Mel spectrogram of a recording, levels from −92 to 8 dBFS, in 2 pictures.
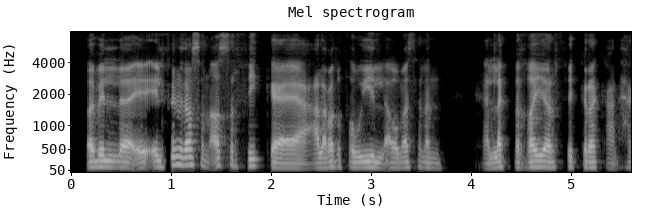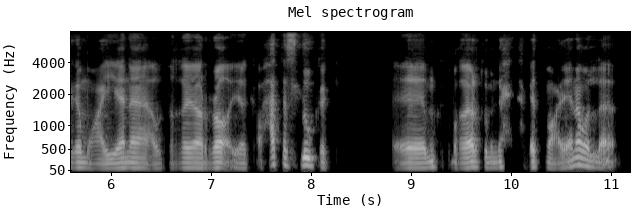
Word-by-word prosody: طب 115 +1 +3
ال 120 -1 +3
آآ 110 -1 +4
الفيلم 125 +8 0
ده 165 - +6
مثلًا 165 -1 -1
أثّر 150 -1 -2
فيك 140 0 -4 0.3
على 105 +3 0
مَدى 120 +1 -1
طويل 115 -1 0
أو 105 - -1
مثلًا 110 -2 -6 0.4
خلّاك 115 +5 0
تغيّر 115 +2 +3
فِكرَك 115 -1 -2
عن 95 - -9
حاجة 110 -1 -5
معيّنة 100 +1 -1
أو 90 -2 -7
تغيّر 105 +1 -1
رأيك 105 -2 +1
أو - - -14
حتّى 165 +1 -2
سلوكك 155 +1 0 0.6
آآ 105 0 +1
ممكن 120 +2 -7
تبقى 105 -1 -9
غيّرته 115 +1 +3
من 110 - -7
ناحية 115 - -6
حاجات - - -4
معيّنة - - 0
والّا - - -1
110 Hz, 180 wpm, -29 LUFS, 105-120 Hz, 0.6 s, ده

